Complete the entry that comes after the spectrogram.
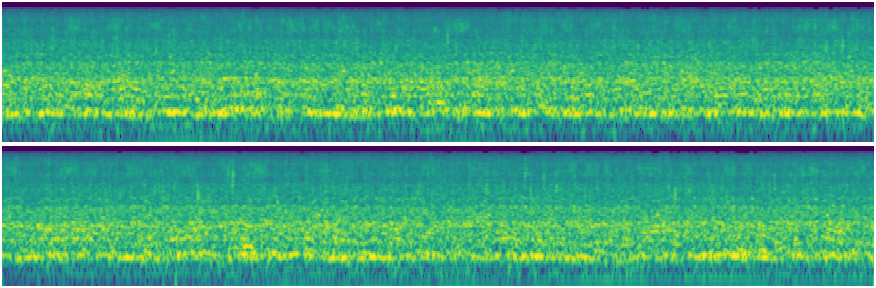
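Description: Steady, even hiss like falling rain, unchanging throughout.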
